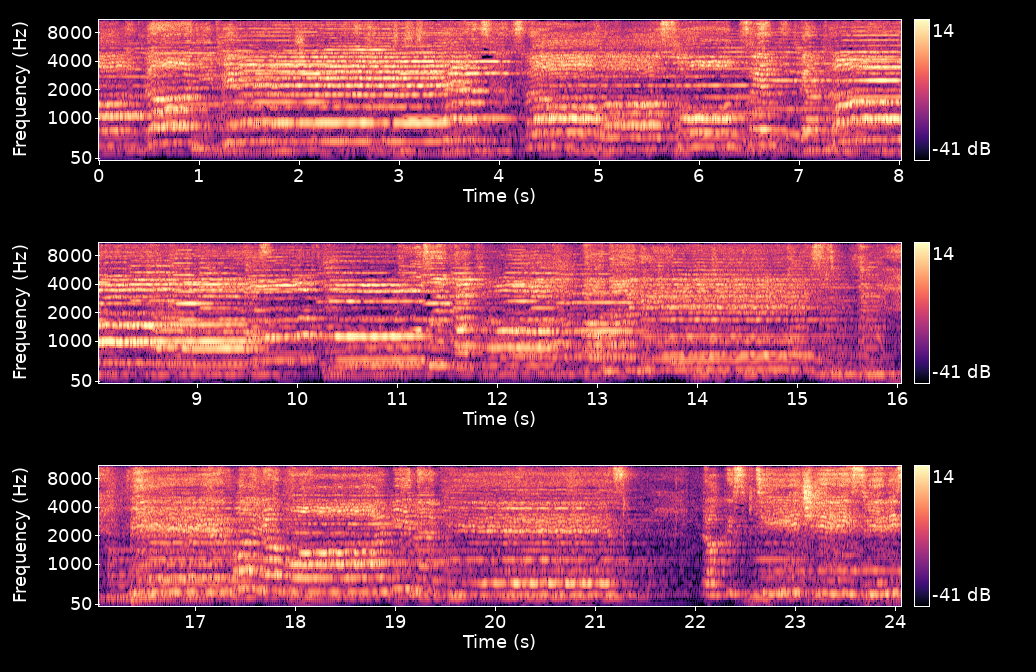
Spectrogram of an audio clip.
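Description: A small ensemble performing a song: women's voices singing, accompanied by acoustic guitar and violin.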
